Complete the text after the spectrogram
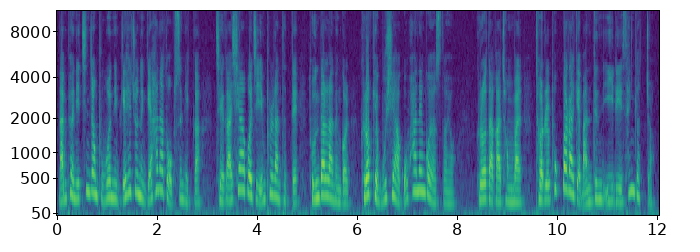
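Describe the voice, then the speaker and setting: A woman narrating a radio drama and playing the wife, sharp and resentful when arguing and calmer when confiding. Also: medium pitch, moderate pace.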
